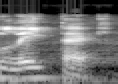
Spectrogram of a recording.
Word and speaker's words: LaTeX: uma observação do nome se pronuncia ou látex ou Lei Tech mas não látex certo isso aí foi o próprio criador que definiu essa pronúncia Vamos para o próximo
